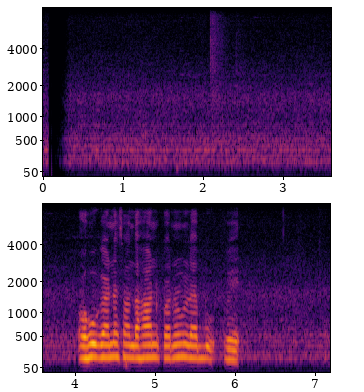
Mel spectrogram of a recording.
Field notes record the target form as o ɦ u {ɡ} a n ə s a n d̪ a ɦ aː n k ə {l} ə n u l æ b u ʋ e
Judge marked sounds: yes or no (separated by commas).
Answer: yes, no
